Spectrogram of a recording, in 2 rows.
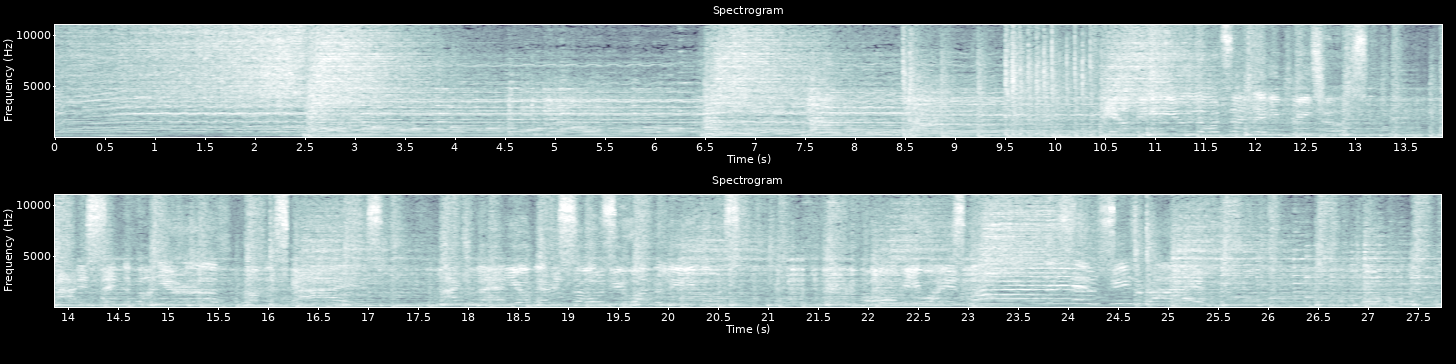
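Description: A loud, driving 1974 rock song, about 2 minutes 45 seconds long, opens with a quick piano run, then the full band crashes in with distorted guitars, pounding drums and layered vocals, playing continuously at high energy.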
